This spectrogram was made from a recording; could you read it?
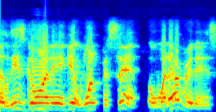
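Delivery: normal talking voice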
